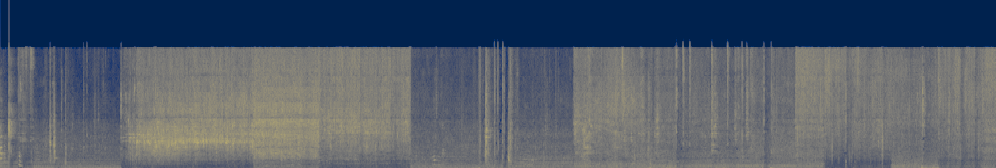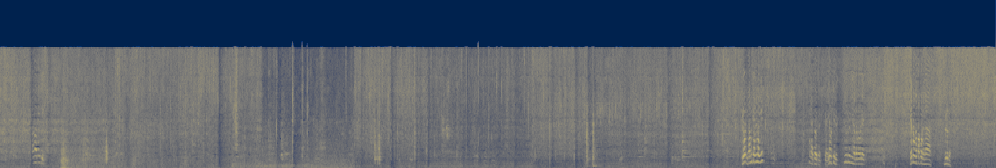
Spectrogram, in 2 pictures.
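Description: Food sizzling as it fries in hot fat in a large pan, a dense hiss that cuts in and out, loudest a couple of seconds in. Near the end a bird calls in a quick run of short cries.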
